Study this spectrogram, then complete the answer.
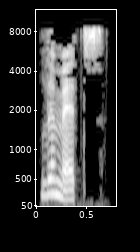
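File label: "limits", British English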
